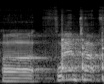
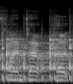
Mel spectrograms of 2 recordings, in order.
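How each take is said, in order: First: Said in the usual way. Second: Flam tap higher and louder; said with a higher, louder accent; accented count. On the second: Shown as a demonstration. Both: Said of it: "Left hand".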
